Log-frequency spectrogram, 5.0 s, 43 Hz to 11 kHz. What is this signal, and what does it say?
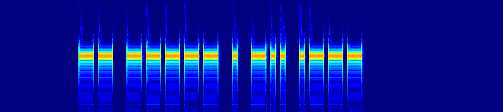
Morse code, heard as a keyed tone, about 25 wpm, 700 Hz. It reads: M0EDJ
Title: DXCC-100 Call Signs - 5 Characters - Repeated 3x - 25wpm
